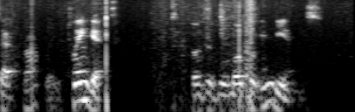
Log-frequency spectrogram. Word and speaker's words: Tlingit: I pronounced that properly. Tlingit.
